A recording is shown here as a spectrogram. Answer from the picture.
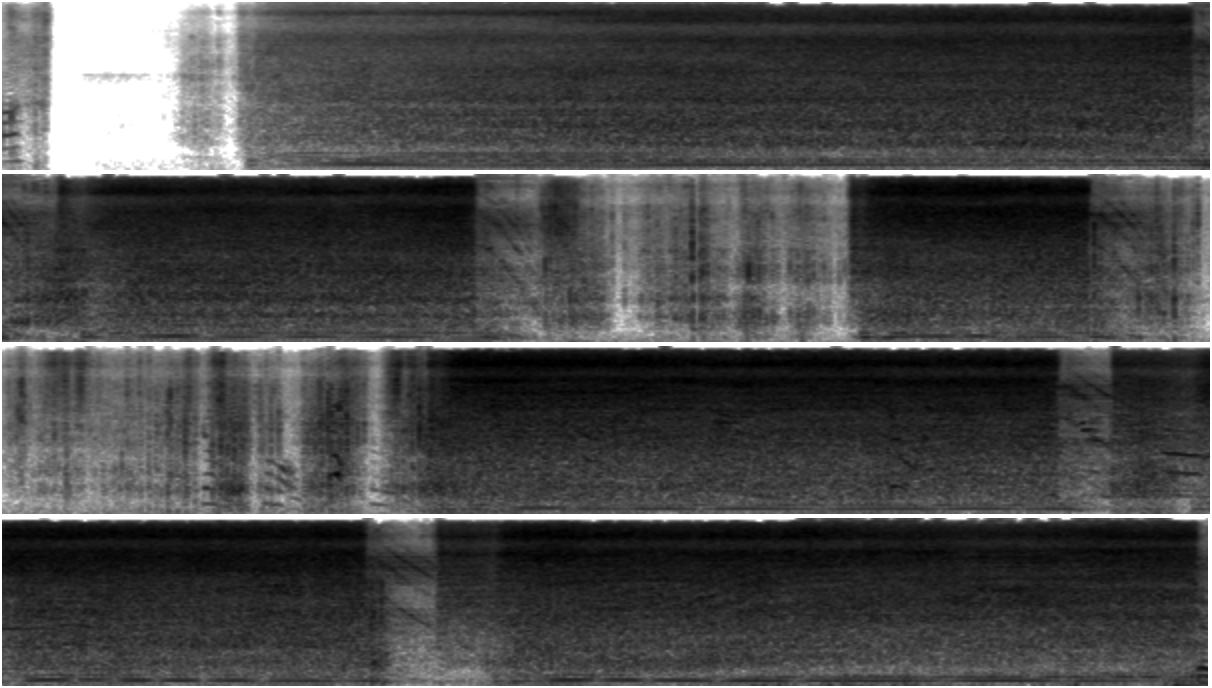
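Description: Pressure washer running with a patio cleaner attachment spraying paving slabs: a steady motor hum under a loud hiss of water. The spray stops and starts again several times as the trigger is released and pulled.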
